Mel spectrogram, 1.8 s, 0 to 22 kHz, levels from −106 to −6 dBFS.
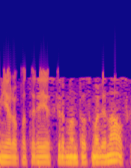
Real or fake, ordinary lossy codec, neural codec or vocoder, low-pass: fake; AAC, 16 kbps; vocoder, 44.1 kHz, 128 mel bands every 512 samples, BigVGAN v2; 19.8 kHz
